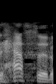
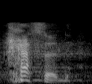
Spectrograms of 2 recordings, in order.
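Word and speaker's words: chesed (חסד): It's actually the Hebrew word hesed, or chesed is probably how it should be properly pronounced.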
